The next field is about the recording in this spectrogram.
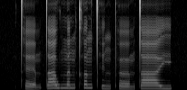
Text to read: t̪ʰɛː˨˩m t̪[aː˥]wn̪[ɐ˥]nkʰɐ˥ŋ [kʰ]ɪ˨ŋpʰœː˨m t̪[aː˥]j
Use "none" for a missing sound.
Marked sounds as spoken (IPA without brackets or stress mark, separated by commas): aː˥, ɐ˥, t̪ʰ, aː˧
